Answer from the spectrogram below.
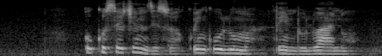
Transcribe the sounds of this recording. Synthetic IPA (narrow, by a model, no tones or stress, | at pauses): ukʼusɛt͡ʃʼend͡zʱiswakʼwiŋkʼulumapʼendʱulwaːnɔ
